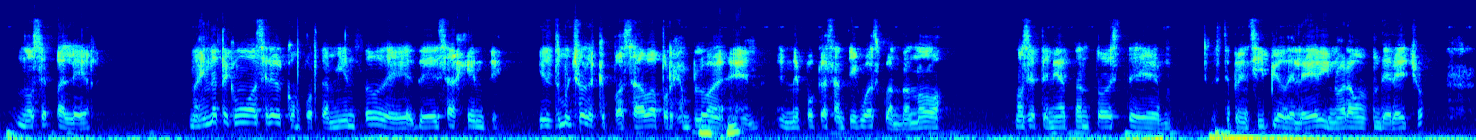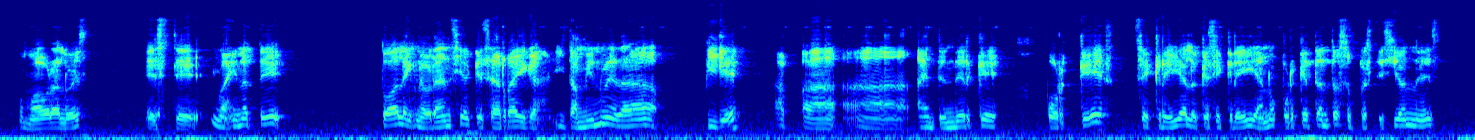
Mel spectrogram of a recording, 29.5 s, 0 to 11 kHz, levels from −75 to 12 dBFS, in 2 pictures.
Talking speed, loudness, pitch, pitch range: 155 wpm, -28 LUFS, 110 Hz, 105-125 Hz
